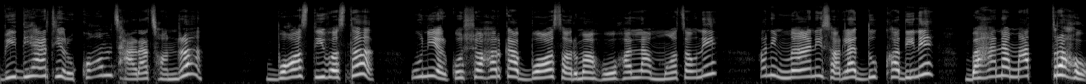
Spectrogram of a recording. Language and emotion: Nepali, disgusted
